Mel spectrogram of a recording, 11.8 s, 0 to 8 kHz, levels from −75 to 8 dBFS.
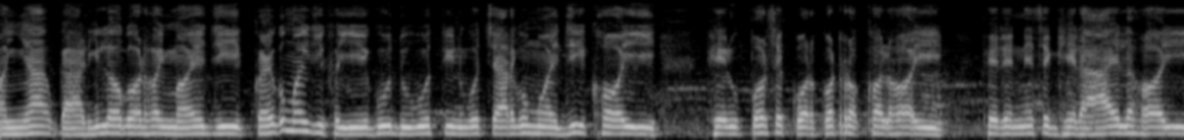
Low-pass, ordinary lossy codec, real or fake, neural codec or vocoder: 7.2 kHz; none; fake; vocoder, 44.1 kHz, 128 mel bands, Pupu-Vocoder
